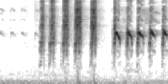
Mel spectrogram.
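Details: Grey-cheeked bulbul singing actively: a series of harsh, noisy rasps, then five clear, sharp high notes delivered rapidly and evenly.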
